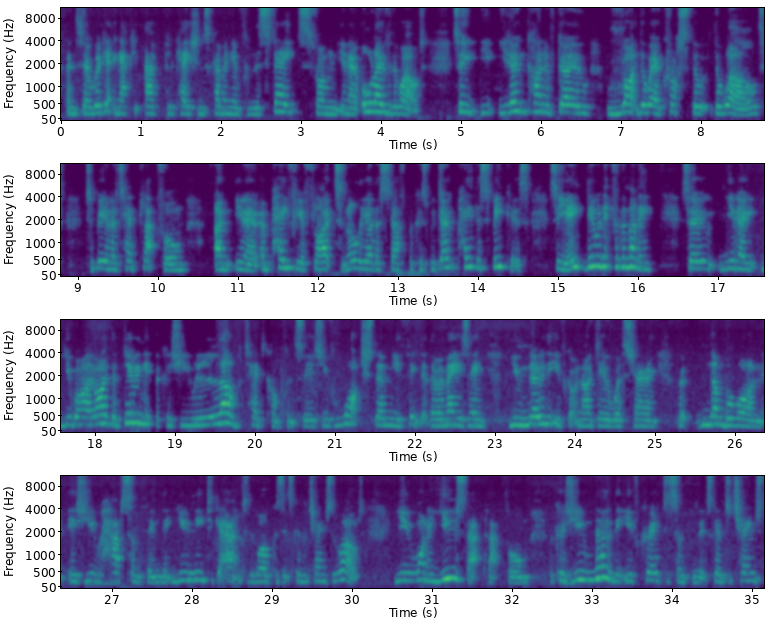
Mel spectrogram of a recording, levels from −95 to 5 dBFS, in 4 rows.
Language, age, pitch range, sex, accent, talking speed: English, 30-49, 190-245 Hz, female, British, 230 wpm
